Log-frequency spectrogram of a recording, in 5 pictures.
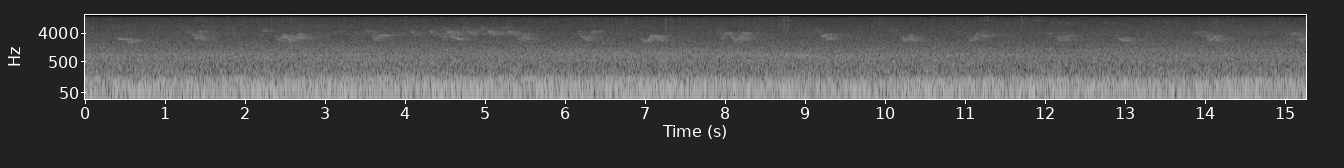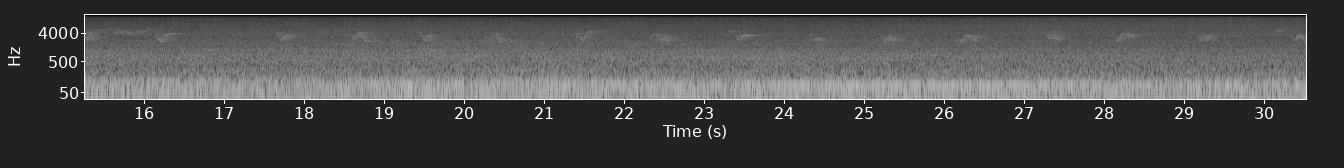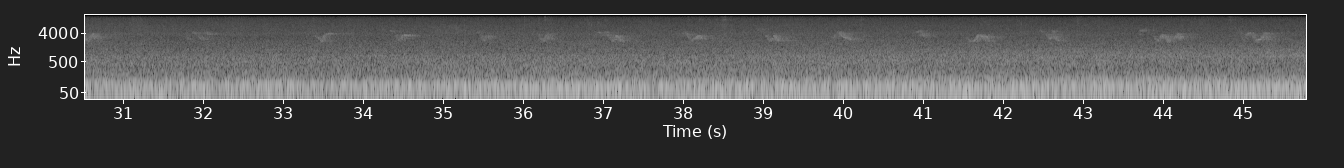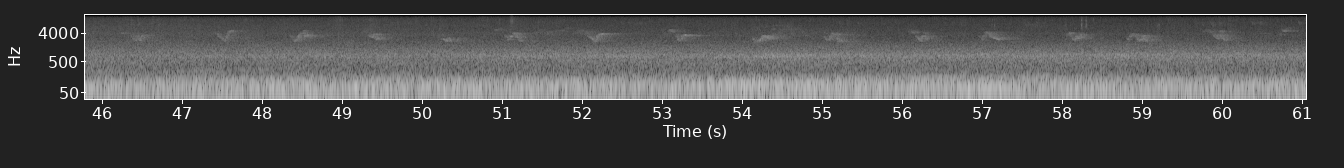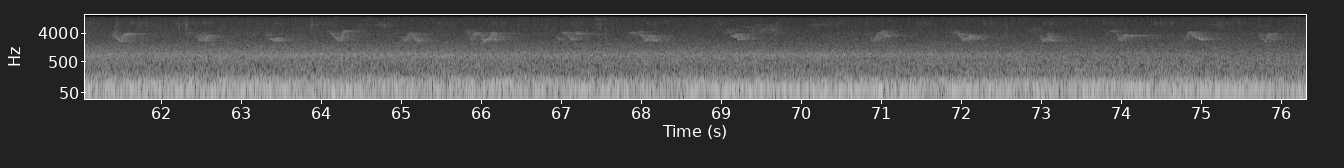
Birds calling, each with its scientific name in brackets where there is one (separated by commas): Ovenbird (Seiurus aurocapilla), Common Yellowthroat (Geothlypis trichas), Red-eyed Vireo (Vireo olivaceus)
